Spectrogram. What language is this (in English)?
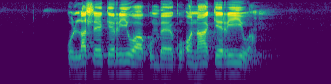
Tsonga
